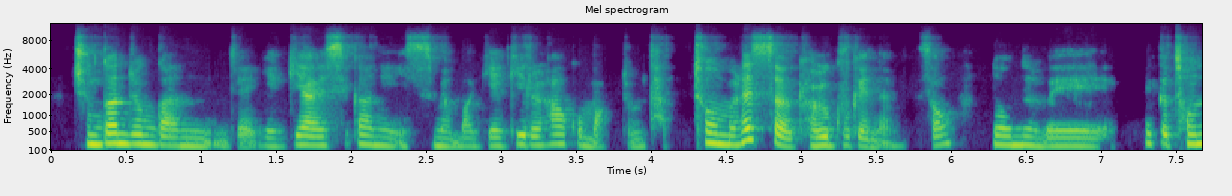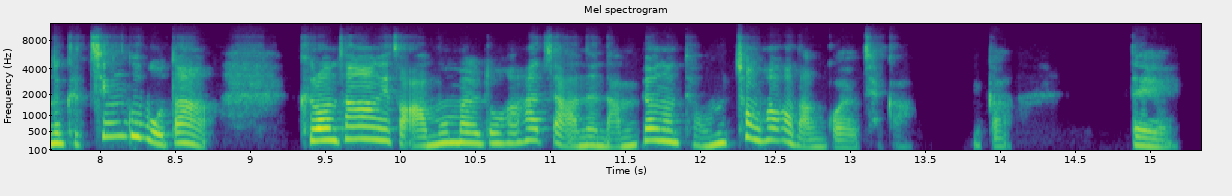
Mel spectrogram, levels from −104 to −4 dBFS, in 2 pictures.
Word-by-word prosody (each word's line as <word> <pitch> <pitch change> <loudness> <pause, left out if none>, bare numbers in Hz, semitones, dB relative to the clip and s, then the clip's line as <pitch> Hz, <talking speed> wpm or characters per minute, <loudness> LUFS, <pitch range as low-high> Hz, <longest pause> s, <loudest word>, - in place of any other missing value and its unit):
중간중간 200 -5 +4
인제 - - -8
얘기할 180 +3 +1
시간이 185 -1 -1
있으면 165 +1 -5
막 165 0 -10
얘기를 185 +2 -2
하고 210 0 -3
막 - - -8
좀 - - -12
다툼을 220 -1 0
했어요 280 - +5
결국에는. 175 -2 -3
그래서 190 +4 -5 0.2
너는 185 -3 -1
왜 170 -1 -2 0.3
그러니까 215 -2 -2
저는 210 +2 +3
그 210 -1 -8
친구보다 285 - +1 0.5
그런 280 +1 +6
상황에서 310 -2 +3
아무 180 +6 +1
말도 225 -1 +1
하지 280 +6 -2
않은 175 +1 -1
남편한테 205 - -1
엄청 230 - 0
화가 280 -4 +1
난 150 - -5
거예요 140 -2 -6
제가. - - -9 0.4
그러니까 - - -11 0.8
네. 165 -5 -2
200 Hz, 325 characters per minute, -23 LUFS, 175-230 Hz, 0.8 s, 그런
